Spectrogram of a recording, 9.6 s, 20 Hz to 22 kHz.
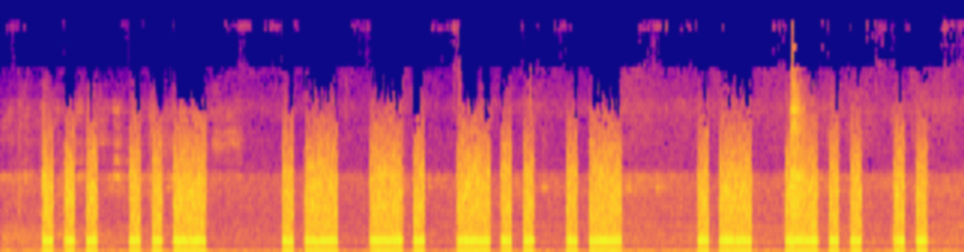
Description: Morse code, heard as a buzzer, machine-sent, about 11 wpm, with street noise. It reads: SU ANDA ADI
